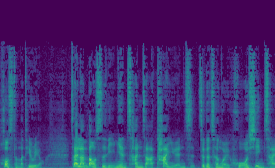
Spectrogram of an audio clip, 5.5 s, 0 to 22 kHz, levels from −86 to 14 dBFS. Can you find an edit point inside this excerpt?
no; 0 cuts

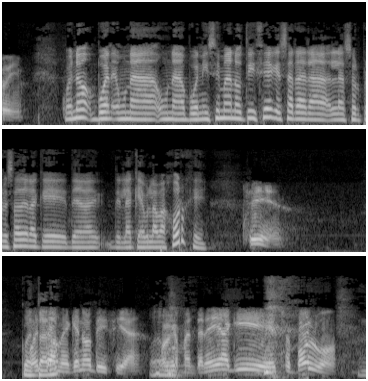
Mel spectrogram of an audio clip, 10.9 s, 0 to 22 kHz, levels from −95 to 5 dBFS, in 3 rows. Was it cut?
no; 0 cuts

